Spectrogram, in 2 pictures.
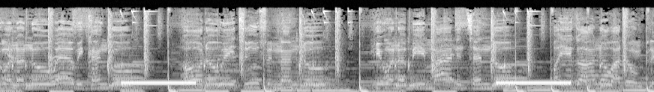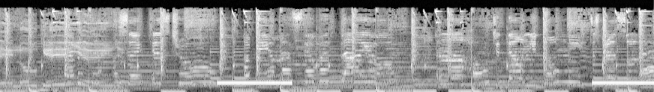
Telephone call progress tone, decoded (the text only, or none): ringback tone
